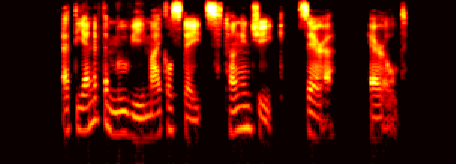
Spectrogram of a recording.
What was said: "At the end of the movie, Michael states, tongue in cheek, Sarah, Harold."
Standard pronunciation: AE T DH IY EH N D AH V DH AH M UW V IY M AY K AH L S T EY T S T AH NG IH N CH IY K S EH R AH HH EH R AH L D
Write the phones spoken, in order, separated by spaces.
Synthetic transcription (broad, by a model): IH T DH IY EH N D AH V DH AH M UW V IY M AY K L S T EY T S T AH NG IH N CH IY K S EH R AH HH EH R L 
